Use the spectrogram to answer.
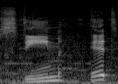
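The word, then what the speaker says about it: Steemit: The parent website of DLive is called Steam It, like Steam, S-T-E-E-M.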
